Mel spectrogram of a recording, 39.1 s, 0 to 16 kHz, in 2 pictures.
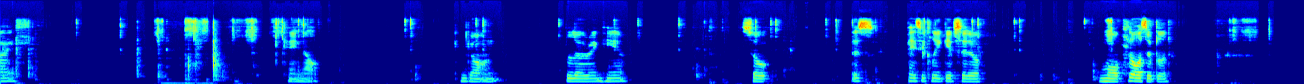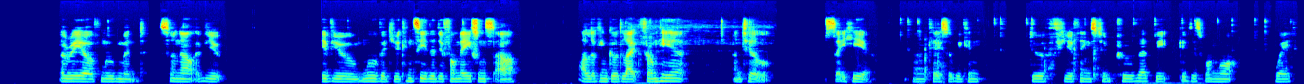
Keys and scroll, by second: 2.8 3, 10.5 r, 12.9 r, 15.8 r.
